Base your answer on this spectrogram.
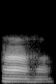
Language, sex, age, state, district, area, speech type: Marathi, male, 30-45, Maharashtra, Amravati, rural, conversation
